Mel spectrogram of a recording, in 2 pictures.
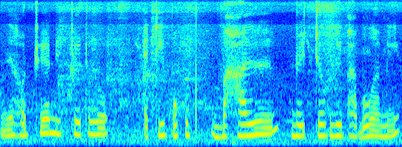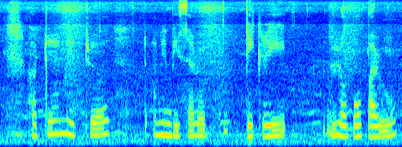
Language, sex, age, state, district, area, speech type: Assamese, female, 18-30, Assam, Morigaon, rural, spontaneous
